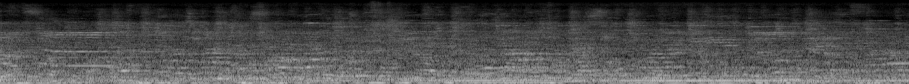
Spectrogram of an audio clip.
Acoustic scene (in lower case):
cafe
